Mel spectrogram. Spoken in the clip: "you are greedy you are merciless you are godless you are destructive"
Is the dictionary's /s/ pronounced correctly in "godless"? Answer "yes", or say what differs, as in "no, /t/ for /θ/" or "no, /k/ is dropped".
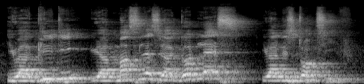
yes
